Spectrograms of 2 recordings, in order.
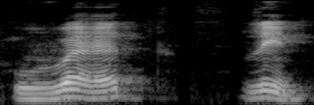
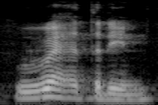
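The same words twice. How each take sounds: First: बेहतरीन drawn out in two parts; slowly broken up. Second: Said in the usual way. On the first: Shown as a demonstration. Teacher repeating the Hindi meaning for students, slowly broken up. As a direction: stretch and split the word for learners.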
